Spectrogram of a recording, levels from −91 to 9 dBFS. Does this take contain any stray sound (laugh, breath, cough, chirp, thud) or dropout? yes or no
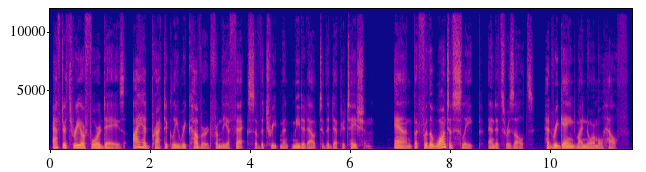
no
